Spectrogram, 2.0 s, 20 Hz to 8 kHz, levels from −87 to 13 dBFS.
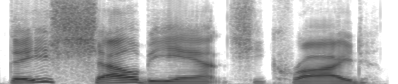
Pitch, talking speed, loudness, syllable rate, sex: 175 Hz, 180 wpm, -16 LUFS, 3.3 syllables/s, female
